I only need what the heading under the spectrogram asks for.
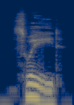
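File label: "swede", Australian English; pronunciations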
